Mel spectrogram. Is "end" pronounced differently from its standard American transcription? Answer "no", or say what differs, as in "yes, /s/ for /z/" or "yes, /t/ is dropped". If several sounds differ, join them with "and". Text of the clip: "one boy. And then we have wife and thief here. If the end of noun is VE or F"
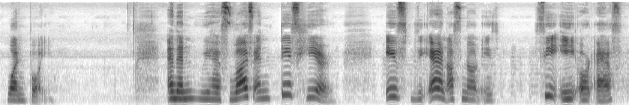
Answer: yes, /d/ is dropped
